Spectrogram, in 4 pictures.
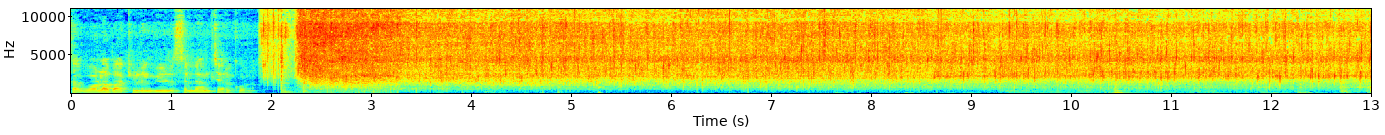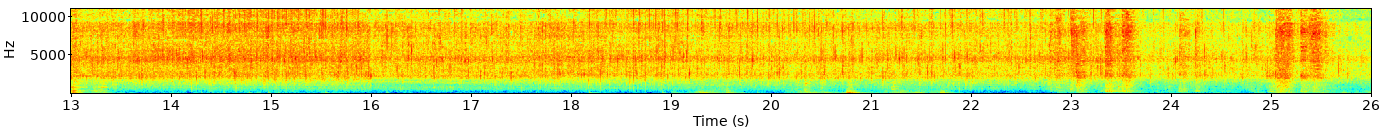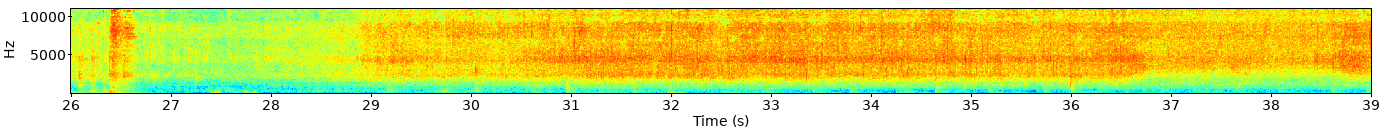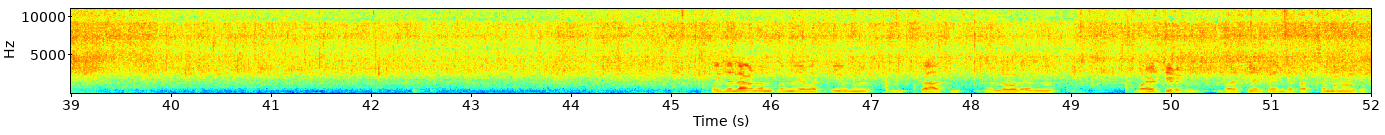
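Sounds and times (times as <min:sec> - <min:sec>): onions sizzling in hot oil: 0:01.9 - 0:52.0.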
